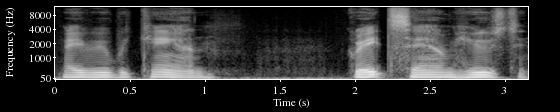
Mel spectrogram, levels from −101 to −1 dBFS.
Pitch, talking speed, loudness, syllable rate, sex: 100 Hz, 95 wpm, -18 LUFS, 3.6 syllables/s, male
